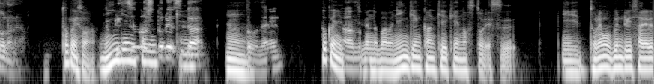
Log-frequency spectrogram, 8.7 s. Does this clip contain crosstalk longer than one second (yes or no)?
yes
